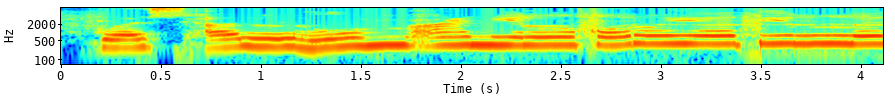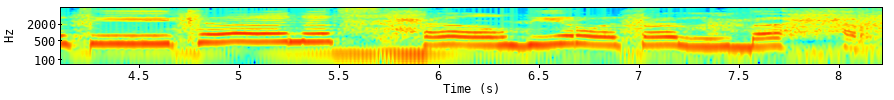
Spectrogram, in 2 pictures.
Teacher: mohon dikoreksi kalau salah, ro-nya terdengarnya tipis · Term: ro sukun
